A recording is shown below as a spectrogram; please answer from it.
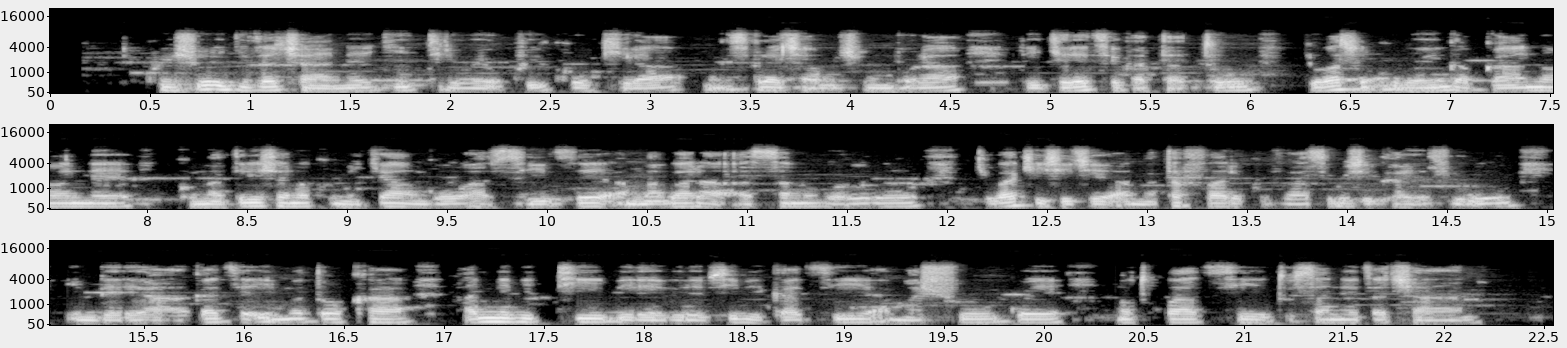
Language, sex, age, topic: Rundi, male, 25-35, education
